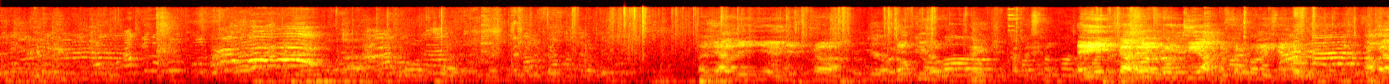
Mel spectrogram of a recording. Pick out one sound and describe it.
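A man speaks animatedly through a microphone over a loudspeaker in a large echoing hall.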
